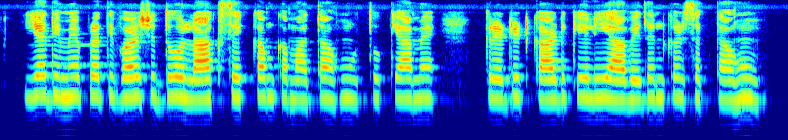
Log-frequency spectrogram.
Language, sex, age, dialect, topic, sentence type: Hindi, female, 25-30, Awadhi Bundeli, banking, question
